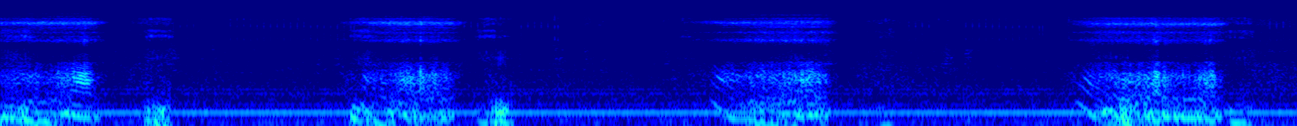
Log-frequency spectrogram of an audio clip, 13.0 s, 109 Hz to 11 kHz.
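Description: Alternating rough snores from two sleepers, about four cycles in 13 seconds over a steady background hum; snoring.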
